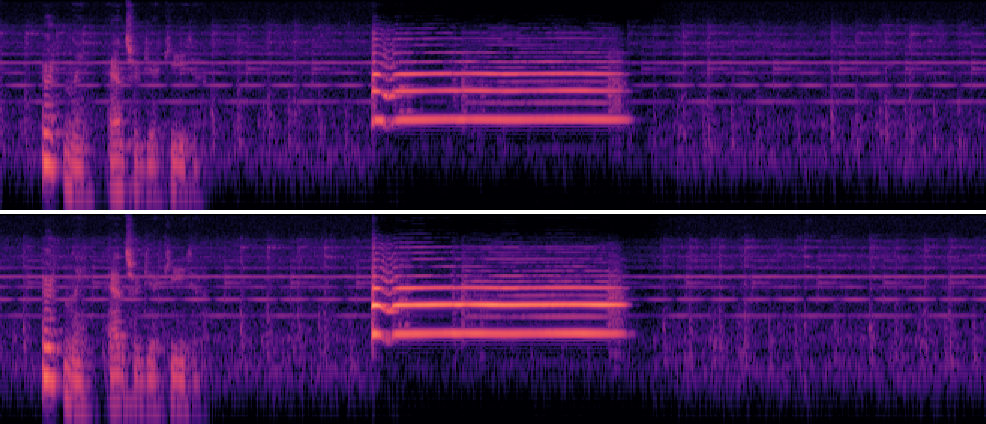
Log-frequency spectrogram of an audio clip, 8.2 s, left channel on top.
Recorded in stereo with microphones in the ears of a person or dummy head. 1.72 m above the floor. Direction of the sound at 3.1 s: 20° right (ahead or behind).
